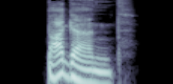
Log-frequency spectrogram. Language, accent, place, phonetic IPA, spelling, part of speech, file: German, Germany, Berlin, [ˈbaɡɐnt], baggernd, verb, De-baggernd.ogg
- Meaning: present participle of baggern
